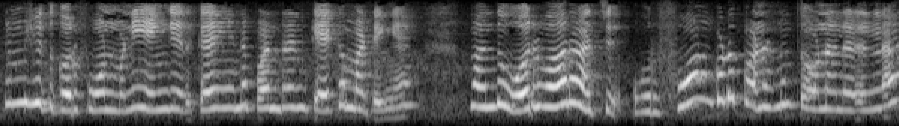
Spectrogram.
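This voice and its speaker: A woman's voice: very high-pitched, fast talker, a bit bright, dull audio, slight background noise. A woman voicing a hurt young wife who sulks and reproaches her husband, laughing through her complaints. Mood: reproachful. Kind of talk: Tamil audio drama.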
